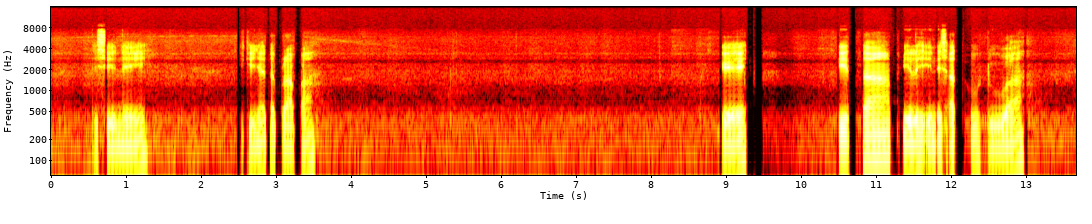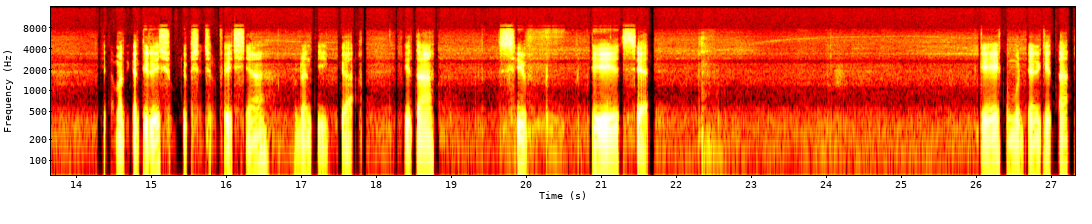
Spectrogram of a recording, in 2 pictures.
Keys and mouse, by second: 1.6 click, 2.0-4.4 middle drag, 11.6 shift+click, 12.0-13.4 shift+drag, 15.6 middle click, 17.0 shift+click, 20.6 shift+d, 25.4-26.8 middle drag.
